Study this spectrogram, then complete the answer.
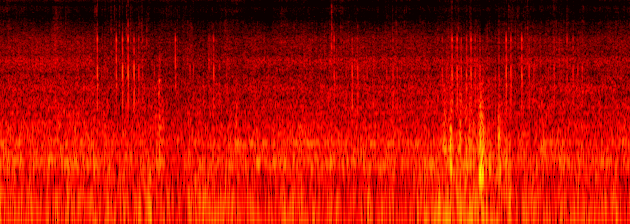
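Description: A bicycle rattles and clicks over bumps.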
